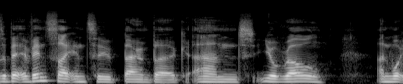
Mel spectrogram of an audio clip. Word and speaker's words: Berenberg: I hope you pronounced Berenberg right. – Hi. Yes, thanks for having me on. You said it exactly right. It is Berenberg.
